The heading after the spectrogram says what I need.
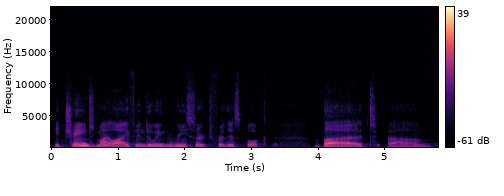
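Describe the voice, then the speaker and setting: A man's voice: fairly low pitch, fairly even intonation, mellow. An older man from Western Pennsylvania, an author telling reflective stories in an interview and acting out the voices of people he quotes. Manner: thoughtful, unhurried, acts out quoted people.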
